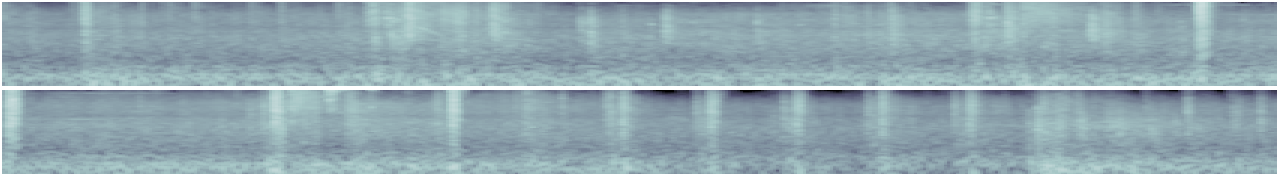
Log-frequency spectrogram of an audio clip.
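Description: A machine gun fires in sharp bursts.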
